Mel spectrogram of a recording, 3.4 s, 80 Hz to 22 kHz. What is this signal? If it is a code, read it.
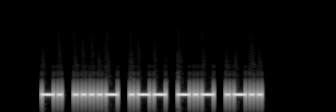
Morse code, heard as a keyed tone, about 30 wpm, 700 Hz. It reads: N4WKL
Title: USA Call Signs - 5 Characters - Repeated 3x - 30wpm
